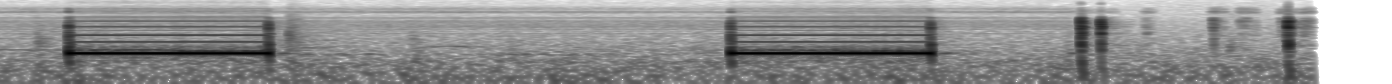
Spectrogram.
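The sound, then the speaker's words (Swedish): Two long, steady electronic ring tones from an outgoing phone call to a match coach, each about a second and spaced a couple of seconds apart, followed by a few sharp clicks as the line is picked up. “ska vi ringa honom direkt eller?”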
